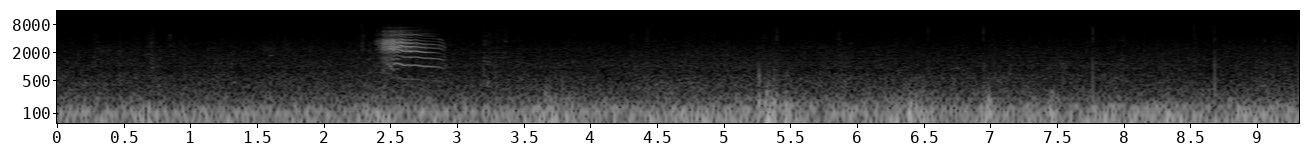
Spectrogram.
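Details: On a Japanese cat island, a stray cat calls without approaching; one brief, bright meow dropping in pitch rises out of steady wind buffeting, then only the wind remains.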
